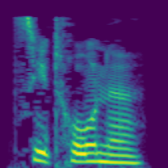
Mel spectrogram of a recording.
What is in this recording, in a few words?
"Zitrone", German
